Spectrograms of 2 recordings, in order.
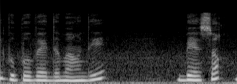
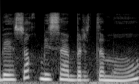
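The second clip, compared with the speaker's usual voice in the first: pitch climbs at end on bertemu. Indonesian lesson on asking a question, rising pitch on bertemu. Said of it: "terminez votre phrase avec une intonation croissante".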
